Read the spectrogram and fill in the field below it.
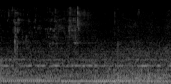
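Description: Water pours from a measure into a Thermomix bowl already holding chunky canned and strained tomatoes, giving a faint, soft, continuous liquid trickle over a low background hum.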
